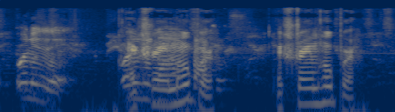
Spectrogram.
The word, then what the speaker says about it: Extr3m3 Hoop3r: Extreme Hooper. What is it? Extreme Hooper. But instead of the first E is actually E and the rest are threes. That's how you spell it.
